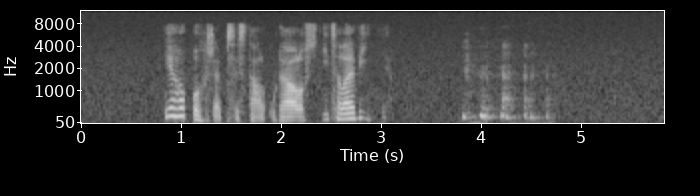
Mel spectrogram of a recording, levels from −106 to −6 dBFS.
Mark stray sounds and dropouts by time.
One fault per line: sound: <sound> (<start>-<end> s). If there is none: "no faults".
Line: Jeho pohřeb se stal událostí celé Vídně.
sound: laugh (3.8-4.8 s)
